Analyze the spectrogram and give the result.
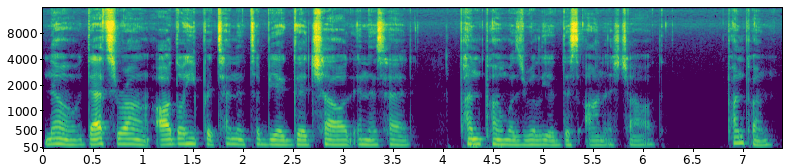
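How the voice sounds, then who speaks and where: A man reading a manga aloud as narrator, in a subdued, quiet manner. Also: medium pitch, level tone, normal speed. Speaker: manga reader.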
